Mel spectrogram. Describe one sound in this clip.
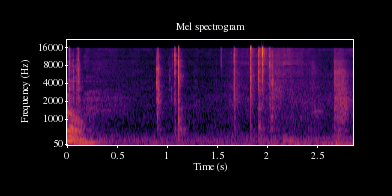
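A lift button clicks as it is pressed.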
